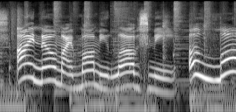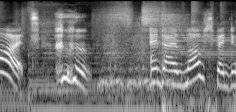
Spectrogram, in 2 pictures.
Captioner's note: giggles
